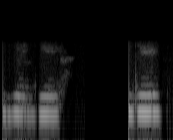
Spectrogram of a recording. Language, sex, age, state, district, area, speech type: Urdu, female, 30-45, Uttar Pradesh, Lucknow, urban, conversation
